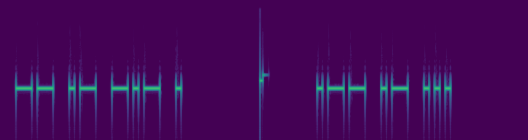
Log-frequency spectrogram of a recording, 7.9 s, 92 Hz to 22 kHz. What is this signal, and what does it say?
Morse code, heard as a keyed tone, about 15 wpm, 700 Hz. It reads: MAKE WAS
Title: Sentences from Top 100 Words - New Word Drill - 15wpm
